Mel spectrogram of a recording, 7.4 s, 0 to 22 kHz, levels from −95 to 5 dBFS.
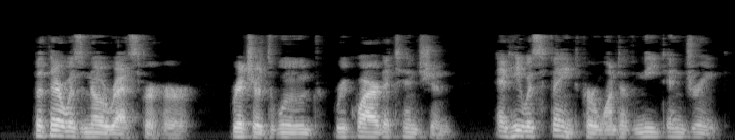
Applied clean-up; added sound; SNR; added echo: none; none; none; none.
